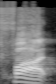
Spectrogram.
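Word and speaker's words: Pfaadt: last name uh fats it's pronounced fought it's um I'm trying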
